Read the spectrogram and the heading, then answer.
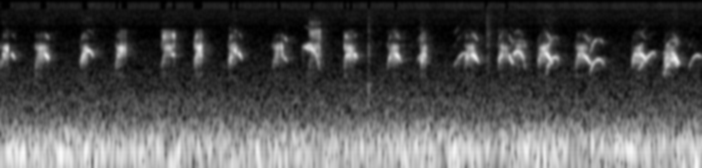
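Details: Kingfisher calling with quick, scratchy, high chirps in an uneven rhythm, sometimes paired, becoming more twisted and slurred toward the end over low background rumble.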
